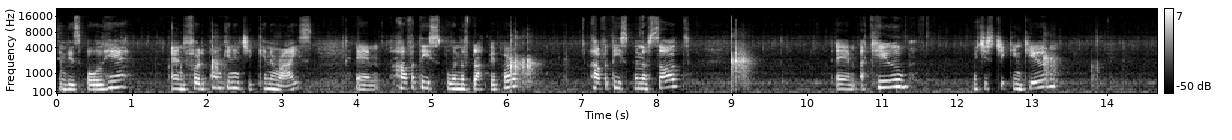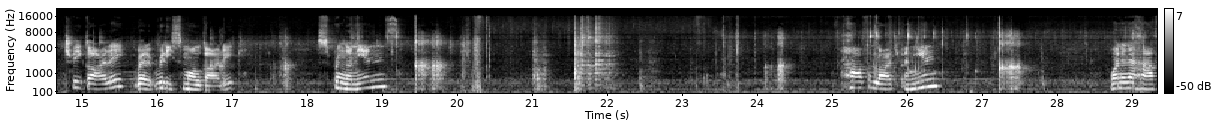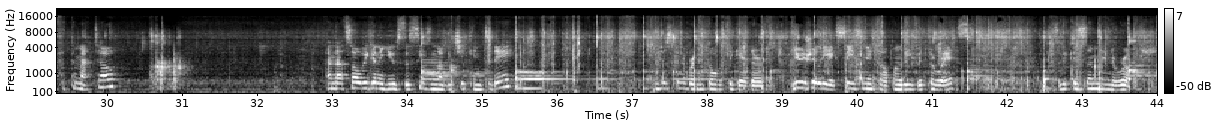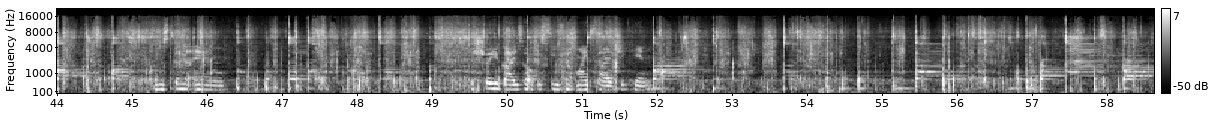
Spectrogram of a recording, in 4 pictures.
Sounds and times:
Speech: 0.0 - 3.4, 4.0 - 6.2, 7.1 - 8.4, 10.4 - 11.4, 12.2 - 13.4, 14.8 - 17.2, 18.2 - 19.3, 25.1 - 26.5, 28.7 - 30.2, 32.9 - 35.5, 37.2 - 41.5, 42.6 - 44.0, 45.3 - 46.3, 49.5 - 52.0.

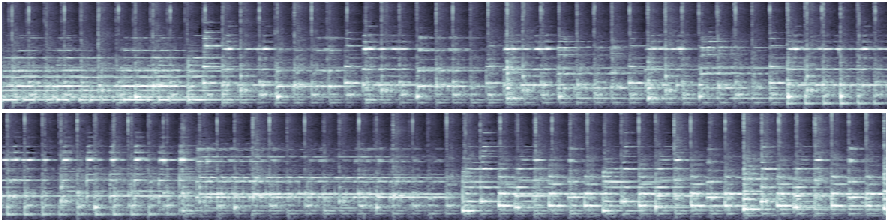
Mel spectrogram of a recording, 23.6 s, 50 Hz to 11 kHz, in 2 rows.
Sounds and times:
Marimba, xylophone: 0.0 - 23.5.

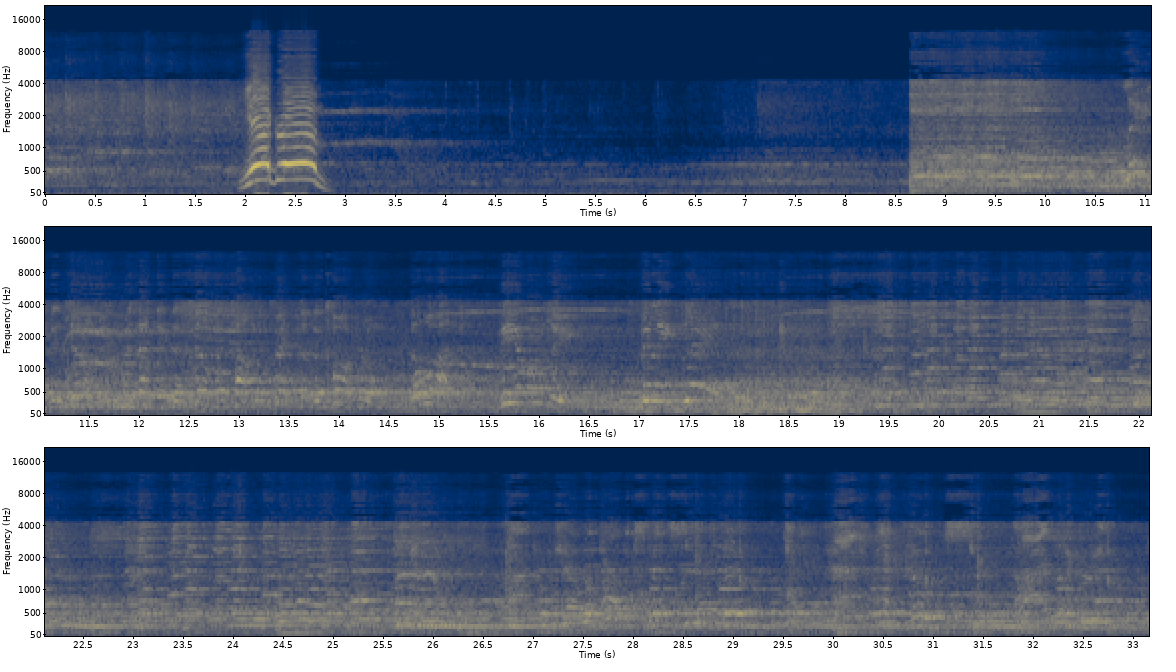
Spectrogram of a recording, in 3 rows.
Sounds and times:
Music: 4.3 - 33.1.

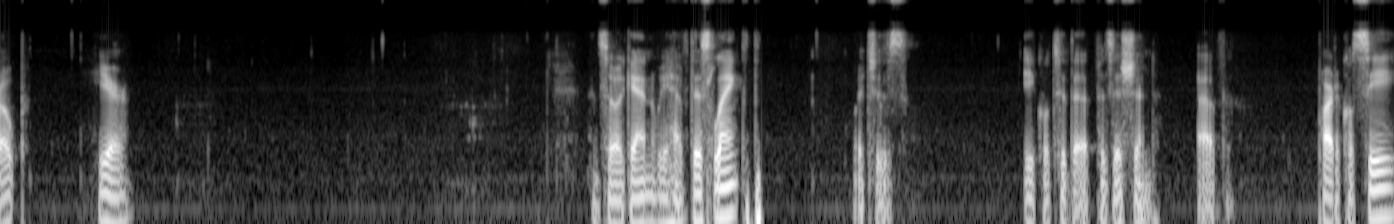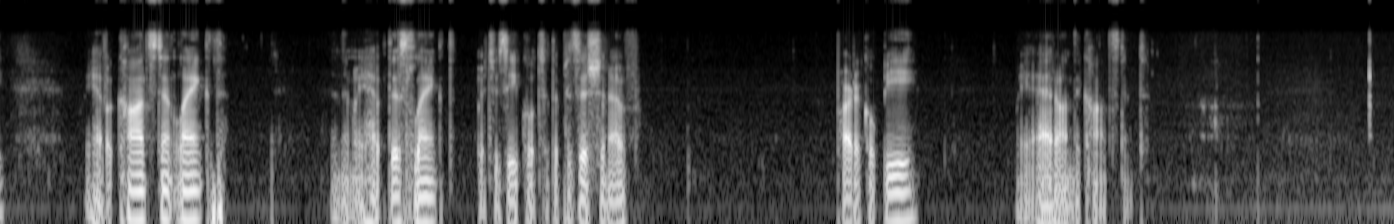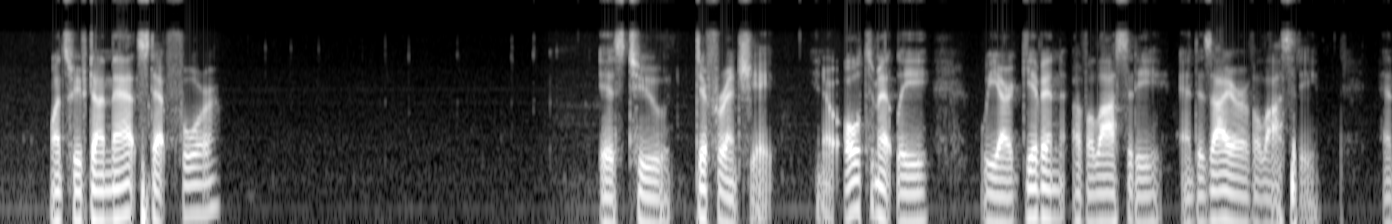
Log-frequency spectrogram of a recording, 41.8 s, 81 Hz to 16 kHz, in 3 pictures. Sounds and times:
Speech: 0.0 - 1.4, 5.9 - 7.7, 8.5 - 9.1, 10.2 - 12.4, 13.2 - 14.0, 14.8 - 16.2, 17.2 - 20.4, 22.3 - 23.2, 24.1 - 25.4, 28.4 - 30.2, 33.9 - 41.1.

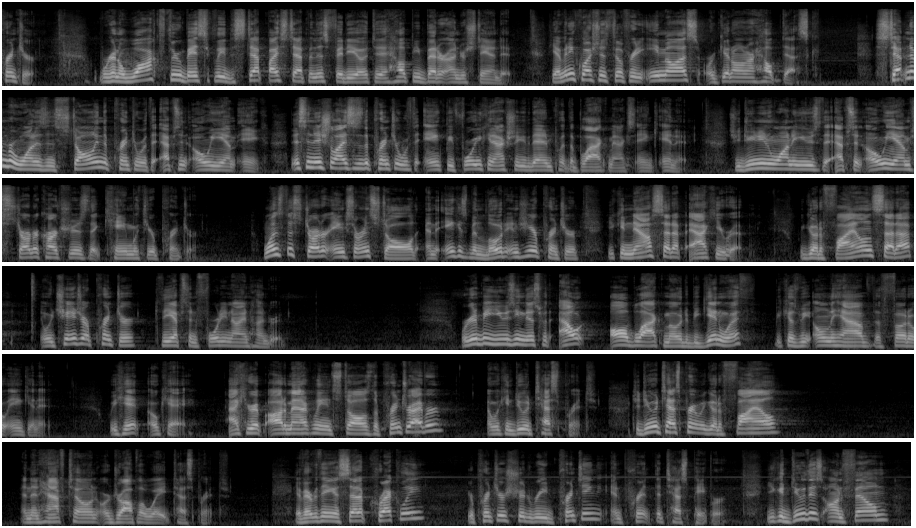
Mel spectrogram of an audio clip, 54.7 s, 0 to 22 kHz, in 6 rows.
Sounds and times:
Speech: 0.0 - 0.4, 1.0 - 8.2, 8.8 - 20.2, 20.8 - 30.2, 32.0 - 37.0, 37.6 - 44.4, 45.8 - 47.9, 48.5 - 54.5.

